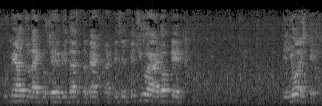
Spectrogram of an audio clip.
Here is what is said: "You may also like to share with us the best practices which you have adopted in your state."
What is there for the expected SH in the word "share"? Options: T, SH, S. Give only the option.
S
